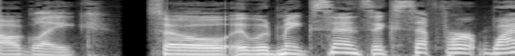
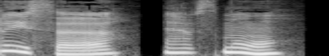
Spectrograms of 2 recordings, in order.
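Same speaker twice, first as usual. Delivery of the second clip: put-on child voice. After a comparison to the kids from Oliver, speaker does the Oliver voice. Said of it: "Sounds like the the kids from Oliver".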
